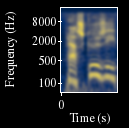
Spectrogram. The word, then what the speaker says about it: Pascuzzi: And here in the studio this morning, we have Harry Pascuzzi and Susan Pascuzzi of Pascuzzi, Pascuzzi... – and Stoker. – And Stoker Law Firm, specializing in real estate and estate planning. Is that the right way to say it? – Yes. And civil litigation is the Stoker part of it.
